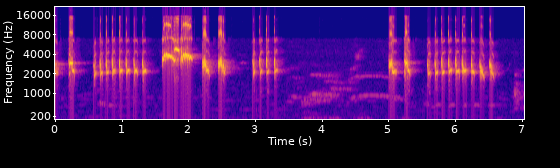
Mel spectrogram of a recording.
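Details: Orange-headed thrush singing powerfully with fast rattling series of repeated sharp notes, a harsh burst in the middle, a brief quiet gap, then the rapid repeated notes returning.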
